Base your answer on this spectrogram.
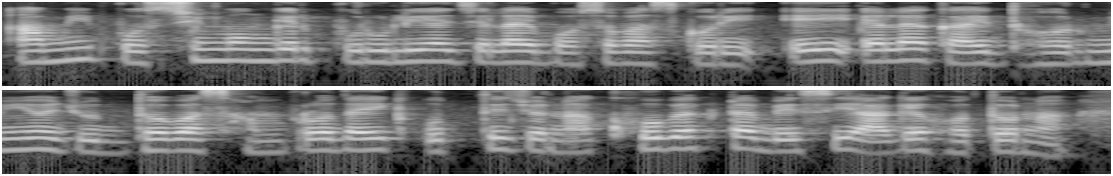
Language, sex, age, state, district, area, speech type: Bengali, female, 30-45, West Bengal, Purulia, rural, spontaneous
